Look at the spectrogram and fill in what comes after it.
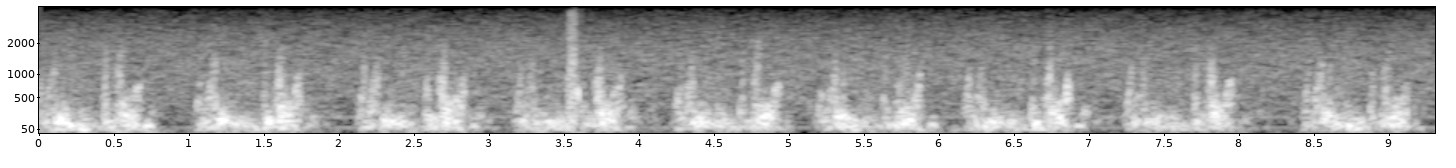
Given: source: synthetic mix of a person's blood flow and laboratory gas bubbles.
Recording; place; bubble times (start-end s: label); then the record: Doppler ultrasound of blood flow; precordium
3.51-3.63 s: bubbles
From the record:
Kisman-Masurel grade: 123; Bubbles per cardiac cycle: 1 to 2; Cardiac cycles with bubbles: 10 to 50%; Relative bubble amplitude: loud (0.450 to 0.775); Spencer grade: 2 (many but less than half of the cardiac periods contain bubble signals, singularly or in groups); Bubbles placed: only in the low amplitude regions of the cardiac cycle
